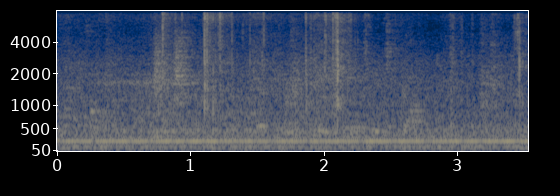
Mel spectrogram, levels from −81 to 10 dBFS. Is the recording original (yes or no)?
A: yes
